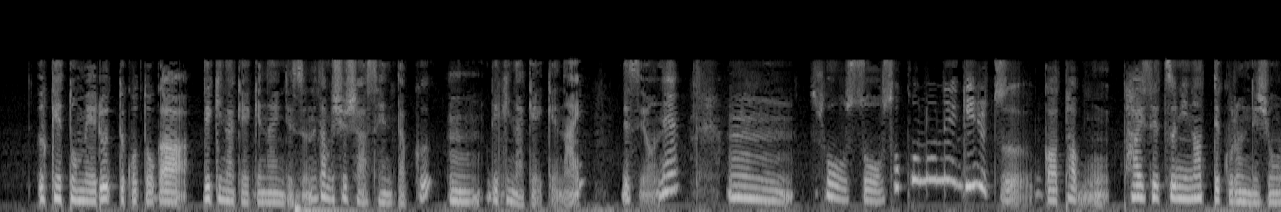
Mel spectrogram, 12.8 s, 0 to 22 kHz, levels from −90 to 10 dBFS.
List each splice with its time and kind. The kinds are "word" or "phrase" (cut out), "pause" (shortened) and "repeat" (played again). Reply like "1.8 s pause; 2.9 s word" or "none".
1.9 s pause; 4.4 s pause; 8.0 s pause; 11.2 s pause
